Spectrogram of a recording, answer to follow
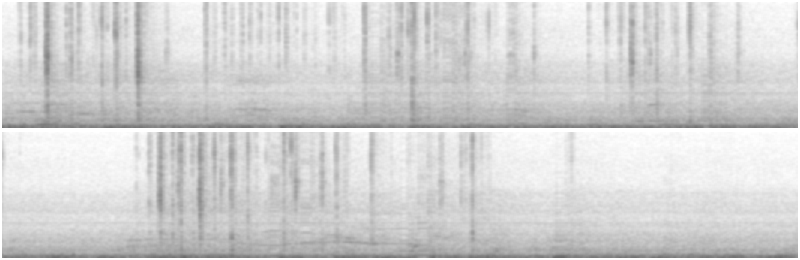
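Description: Ballpark crowd ambience picked up by the broadcast microphone between pitches. A steady murmur runs under bursts of sharp clicks or claps, which gather near the start and again about six to eight seconds in.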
